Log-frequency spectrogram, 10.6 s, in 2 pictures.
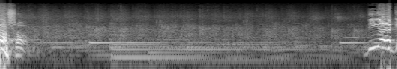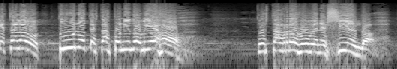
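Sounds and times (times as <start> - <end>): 
applause: 0.0 - 5.8
speech: 0.1 - 0.4, 4.9 - 7.9, 8.7 - 10.5.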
